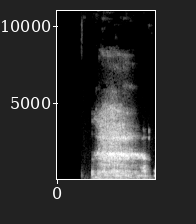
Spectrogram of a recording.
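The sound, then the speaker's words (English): Someone clears their throat once: a raspy, breathy rasp lasting about a second, with a rough low rattle underneath. It is fairly loud and stands alone, with no talking. “I'll put something out there after I clear my throat.”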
